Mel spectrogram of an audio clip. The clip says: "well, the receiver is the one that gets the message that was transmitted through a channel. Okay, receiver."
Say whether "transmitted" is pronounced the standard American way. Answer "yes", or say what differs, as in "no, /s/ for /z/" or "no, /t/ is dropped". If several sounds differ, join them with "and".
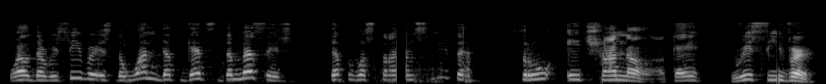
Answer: yes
